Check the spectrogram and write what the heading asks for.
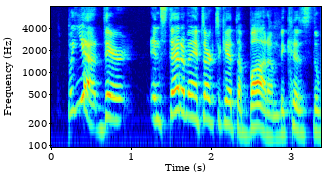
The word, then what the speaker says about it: Antarctica: most common one like that second c just doesn't exist it's antarct antarctica but that's a normal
